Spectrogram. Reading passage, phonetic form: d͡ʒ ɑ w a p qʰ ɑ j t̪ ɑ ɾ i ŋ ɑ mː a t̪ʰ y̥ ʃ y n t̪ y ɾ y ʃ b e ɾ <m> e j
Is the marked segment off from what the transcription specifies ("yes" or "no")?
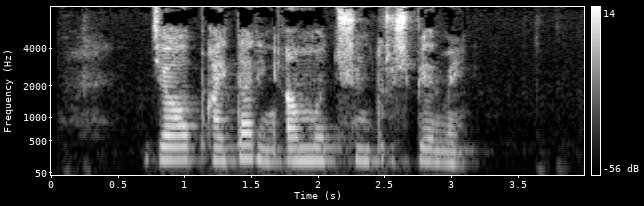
no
